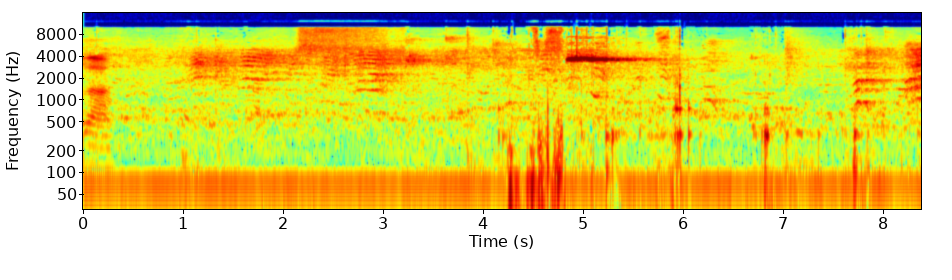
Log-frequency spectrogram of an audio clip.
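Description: Girls call out to each other in an echoing gym.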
